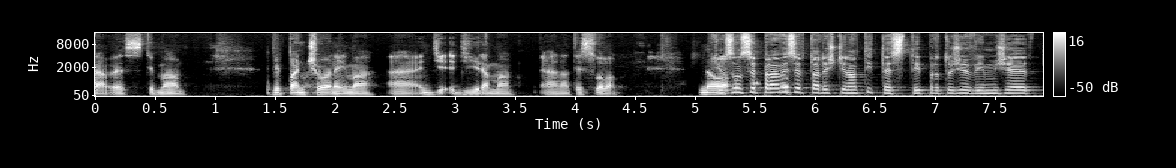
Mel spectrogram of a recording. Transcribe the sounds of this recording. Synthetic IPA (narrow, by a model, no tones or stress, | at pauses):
a̰ːvjɛ̰scɛma | vɪpant͡ʃovaniːma | ɟiːɾama | nat̪ɪslova̰ | noɛlsɛmsɛpɾaːvjɛzɛp̚t̪at̪jɛʃcɛnat̪ɪt̪ɛst̪ɪpɾo̞t̪o̞ʒɛvɪmʒɛ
